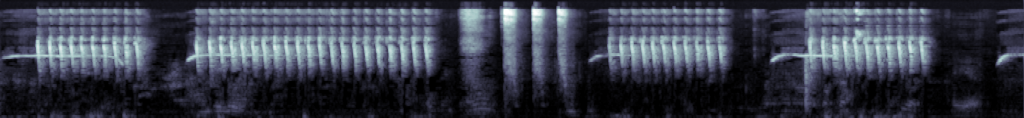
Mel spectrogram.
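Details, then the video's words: Bar-winged prinia kept in a cage for singing contests: bursts of fast buzzy chirping, each opening with a short upslurred whistle, separated by pauses and a few sharp clicks. "Suara Burung CIBLEK Bocor Tipikal Ngunci lagu Speed Rapat"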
